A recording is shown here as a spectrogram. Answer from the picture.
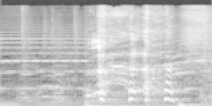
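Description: A woman coughing, a run of about four short coughs about a second in, over background music with a steady bass line.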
